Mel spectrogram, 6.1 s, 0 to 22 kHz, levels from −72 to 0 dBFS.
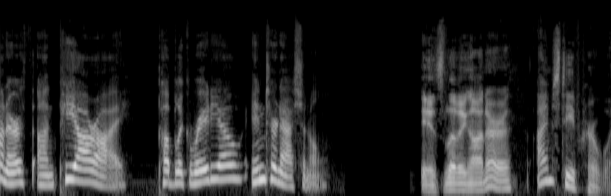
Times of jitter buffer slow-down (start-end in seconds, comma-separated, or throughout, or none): none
